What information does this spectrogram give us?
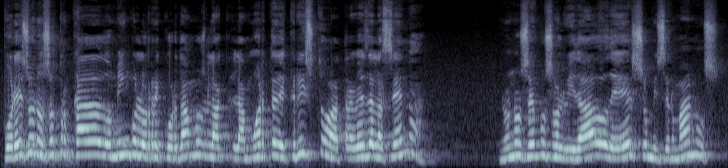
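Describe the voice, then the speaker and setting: High voiced preacher, emphatic sermon, acts out the bible bits. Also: male voice, brisk.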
